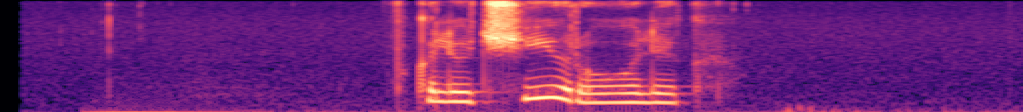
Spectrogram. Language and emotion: Russian, sad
